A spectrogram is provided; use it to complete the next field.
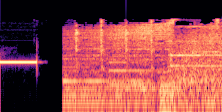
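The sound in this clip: A single steady mid-pitched electronic beep lasting under half a second, followed by a brief silence and then music starting abruptly at full loudness.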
